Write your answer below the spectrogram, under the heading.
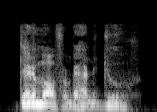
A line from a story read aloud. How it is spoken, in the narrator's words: growled, the space between the words as slender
